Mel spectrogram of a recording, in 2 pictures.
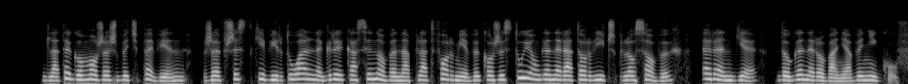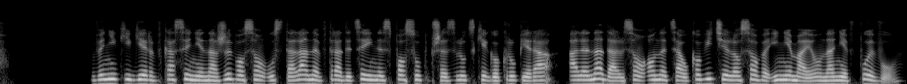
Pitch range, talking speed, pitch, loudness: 185-225 Hz, 150 wpm, 205 Hz, -21 LUFS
